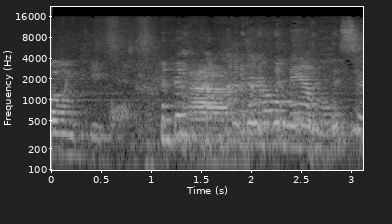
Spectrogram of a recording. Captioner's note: audience members laugh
